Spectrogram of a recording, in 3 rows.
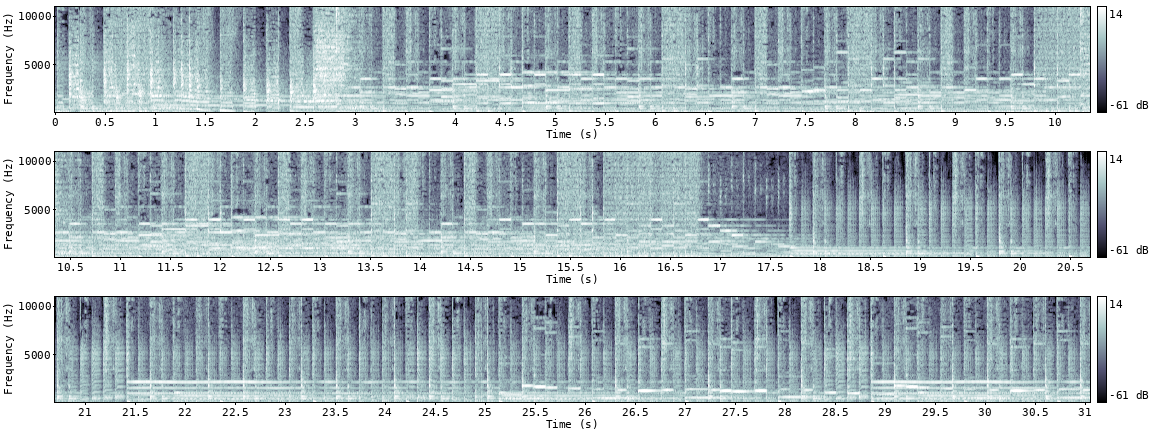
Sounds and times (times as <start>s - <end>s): Music: 0.0s - 31.0s.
